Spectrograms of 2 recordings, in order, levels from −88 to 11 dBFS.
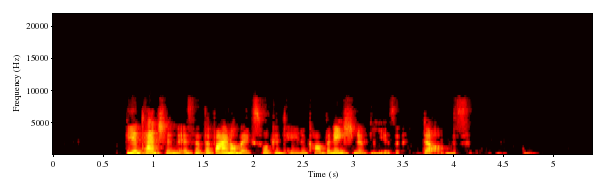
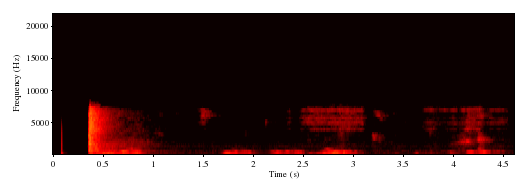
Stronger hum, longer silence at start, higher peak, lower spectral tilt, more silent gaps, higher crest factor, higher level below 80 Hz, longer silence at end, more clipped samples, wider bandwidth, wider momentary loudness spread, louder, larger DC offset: neither; first, 0.75 s vs 0.35 s; first, -2 dBFS vs -16 dBFS; first, -4.5 dB/octave vs -0.5 dB/octave; first, 4.62-4.68 s vs none; second, 22 dB vs 32 dB; first, -72 dBFS vs -88 dBFS; first, 0.6 s vs 0.15 s; neither; about the same, 9 kHz vs 8.2 kHz; second, 18 LU vs 27 LU; first, -21 LUFS vs -40 LUFS; neither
